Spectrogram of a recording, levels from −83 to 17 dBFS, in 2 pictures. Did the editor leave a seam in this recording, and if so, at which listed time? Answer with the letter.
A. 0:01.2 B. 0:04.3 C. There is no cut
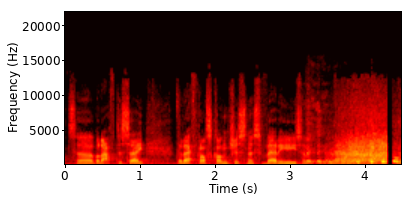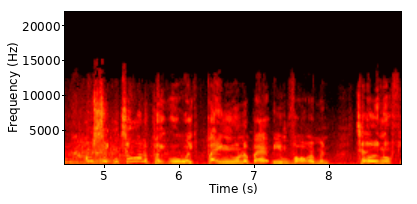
B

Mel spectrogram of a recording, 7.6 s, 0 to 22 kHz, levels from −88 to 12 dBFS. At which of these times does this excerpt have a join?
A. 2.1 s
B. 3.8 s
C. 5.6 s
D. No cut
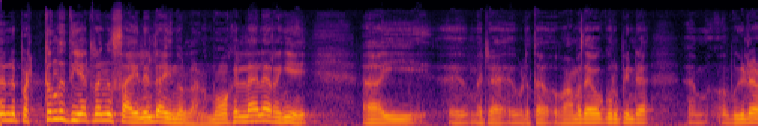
D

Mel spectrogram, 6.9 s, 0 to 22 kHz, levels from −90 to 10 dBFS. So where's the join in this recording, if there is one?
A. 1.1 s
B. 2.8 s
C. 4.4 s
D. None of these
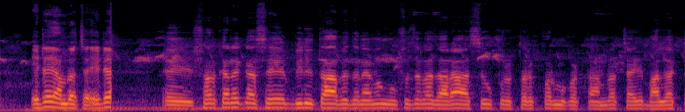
A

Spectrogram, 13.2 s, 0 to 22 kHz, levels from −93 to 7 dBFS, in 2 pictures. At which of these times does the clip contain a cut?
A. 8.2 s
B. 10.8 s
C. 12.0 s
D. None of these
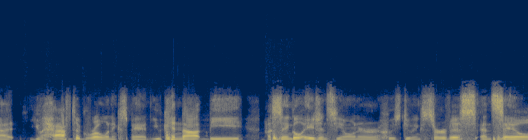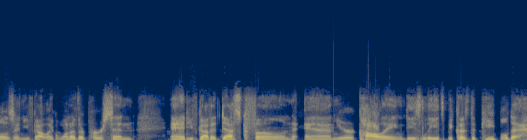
B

